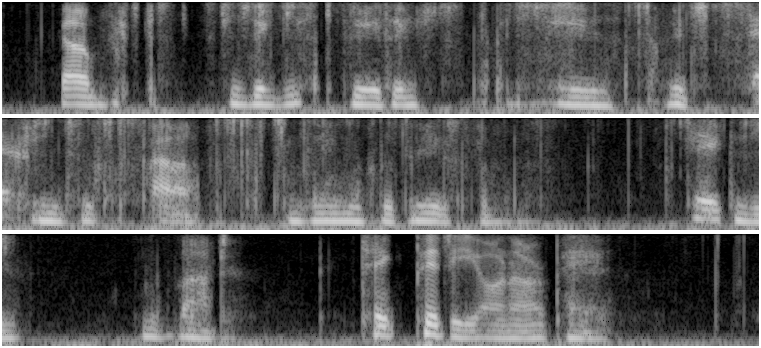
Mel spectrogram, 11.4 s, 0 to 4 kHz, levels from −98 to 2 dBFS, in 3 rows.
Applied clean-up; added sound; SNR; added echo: neural diffusion model UNIVERSE++.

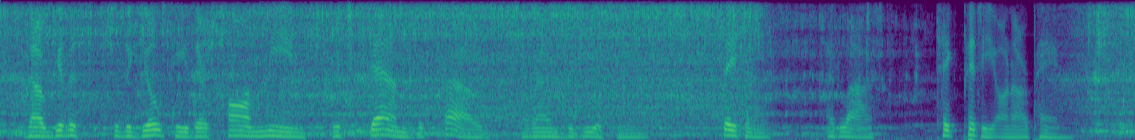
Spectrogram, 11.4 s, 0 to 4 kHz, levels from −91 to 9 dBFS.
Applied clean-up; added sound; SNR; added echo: none; Sink (filling or washing) / Water tap, faucet; 5 dB; none.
